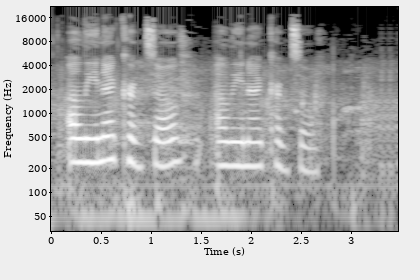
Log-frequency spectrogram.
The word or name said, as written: Alina Kravtsov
